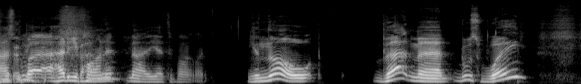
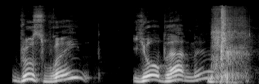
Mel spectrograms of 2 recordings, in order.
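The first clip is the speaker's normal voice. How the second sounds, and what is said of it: Imitates another person's voice. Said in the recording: “You do a Max Schreck voice, ... From Batman Returns? ... That's terrible.”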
